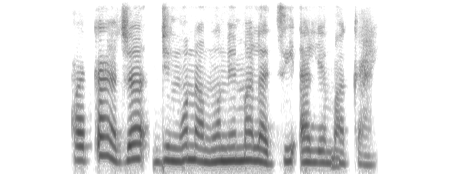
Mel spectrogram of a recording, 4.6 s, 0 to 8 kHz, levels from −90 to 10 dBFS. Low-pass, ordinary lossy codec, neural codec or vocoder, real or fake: 7.2 kHz; Opus, 24 kbps; codec, 16 kHz in and 24 kHz out, 1.1 kbps, FireRedTTS-2 codec; fake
